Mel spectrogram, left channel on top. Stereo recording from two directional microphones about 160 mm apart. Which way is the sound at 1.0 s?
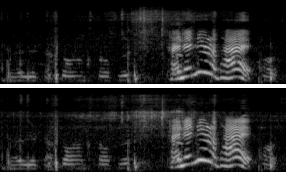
75° right (ahead or behind).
